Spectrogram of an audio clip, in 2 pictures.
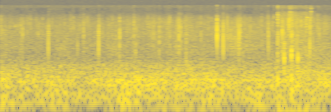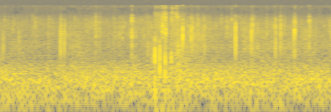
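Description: A magic spell crackles and hisses.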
